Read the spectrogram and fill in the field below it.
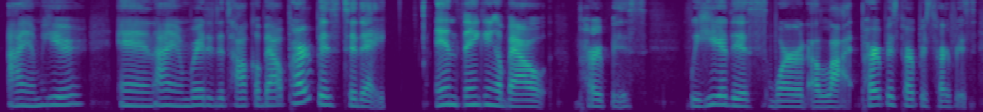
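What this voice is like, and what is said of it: Voice sounds a little ill. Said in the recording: “as you can hear in my voice, I've been a little under the weather”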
